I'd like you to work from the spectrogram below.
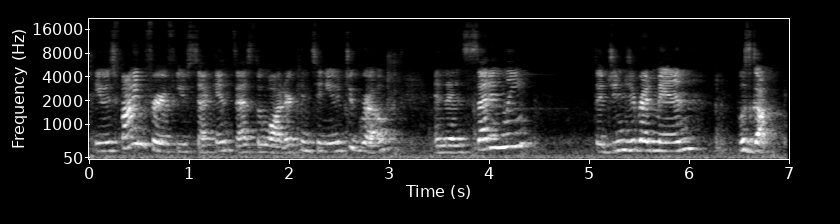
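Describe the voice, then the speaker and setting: A woman improvises a trickster folktale as its storyteller. Her voice is bright and on the high side. She sounds a little away from the mic, with faint noise behind her. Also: animated, moderate pace, echoey room, distant mic, low-quality recording.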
